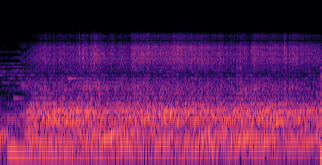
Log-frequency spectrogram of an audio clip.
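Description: A distorted electric guitar roars through an overblown amplifier, imitating a revving motorcycle for an album's title track: a loud, gritty, sustained growl whose pitch rises and falls in waves after a brief low note at the start.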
